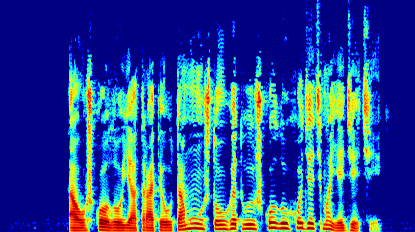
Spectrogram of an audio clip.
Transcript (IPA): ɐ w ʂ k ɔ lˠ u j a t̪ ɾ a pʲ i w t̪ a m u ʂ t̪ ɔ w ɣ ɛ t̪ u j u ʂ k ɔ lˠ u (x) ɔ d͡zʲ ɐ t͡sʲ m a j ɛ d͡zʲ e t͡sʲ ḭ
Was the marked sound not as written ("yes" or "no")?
no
